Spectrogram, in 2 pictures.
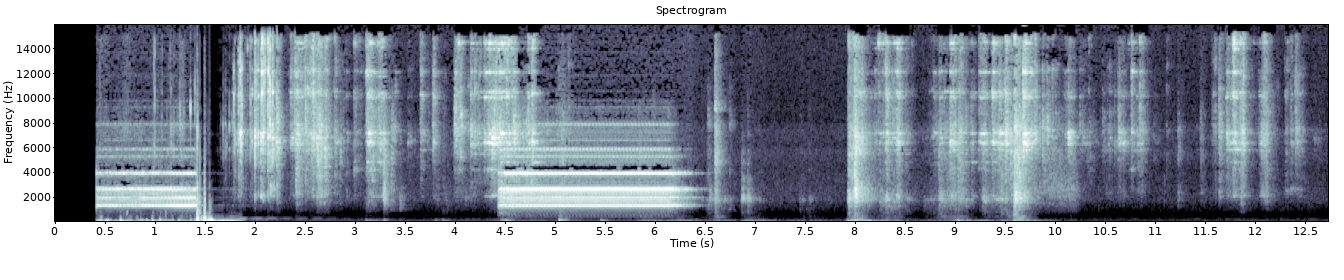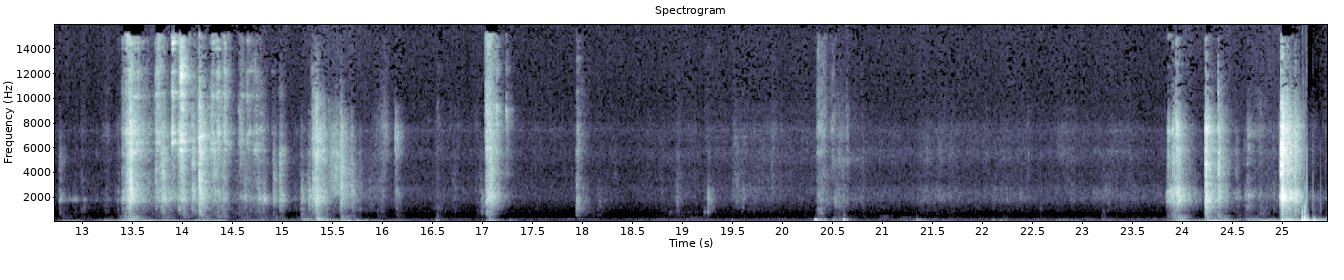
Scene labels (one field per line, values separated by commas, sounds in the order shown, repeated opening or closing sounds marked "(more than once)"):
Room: hallway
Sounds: bell ringing, keys, door (more than once)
